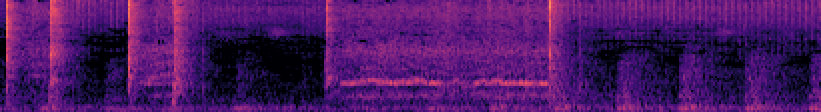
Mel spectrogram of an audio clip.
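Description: Small DC motors of a homemade floor-cleaning car running, the high-speed motor spinning a CD scrubbing pad against a stone floor, with a steady low pulsing and several sharp clicks. A louder whirring hiss with a steady whine lasts about two seconds in the middle.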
